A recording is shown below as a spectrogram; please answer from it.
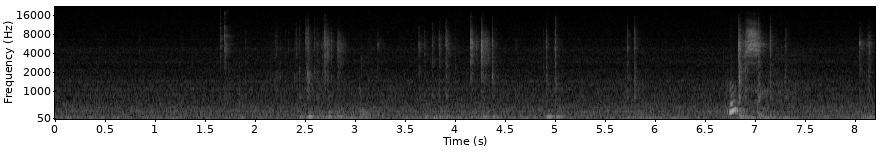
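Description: Quick clusters of keystrokes clatter on a computer keyboard during game-engine animation work, irregular bursts of light clicks close to the mic, ending with one louder clack as a man mutters briefly.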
